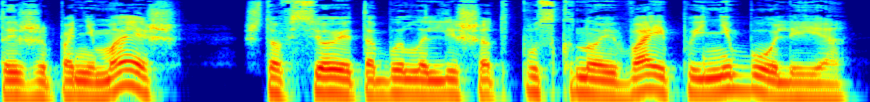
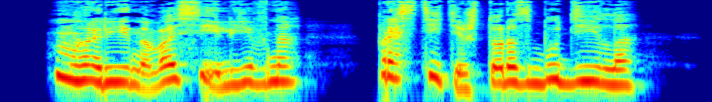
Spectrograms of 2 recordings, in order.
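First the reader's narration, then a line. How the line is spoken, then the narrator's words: Sobbing. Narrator (Russian): всхлипываю в ответ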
